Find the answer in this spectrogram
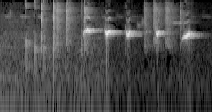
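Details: Champion white-rumped shama singing: a few sharp clicks and buzzy notes, then a run of five clear whistled notes, each sliding slightly downward, about half a second apart.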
